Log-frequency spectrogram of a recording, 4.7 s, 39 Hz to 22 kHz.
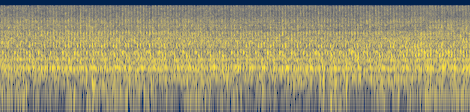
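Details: VW Passat 3C B6 2.0 TDI 125 kW diesel that shakes badly and seems to knock briefly just before starting: harsh, busy, uneven idle clatter with faint irregular knocking; rough running, cause unknown.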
